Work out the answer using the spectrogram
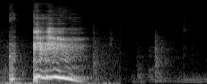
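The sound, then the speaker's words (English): A woman clears her throat loudly: a short burst followed by a longer, rasping clear, then fainter sounds trailing off. “She walks over behind him and clears her throat loudly.”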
